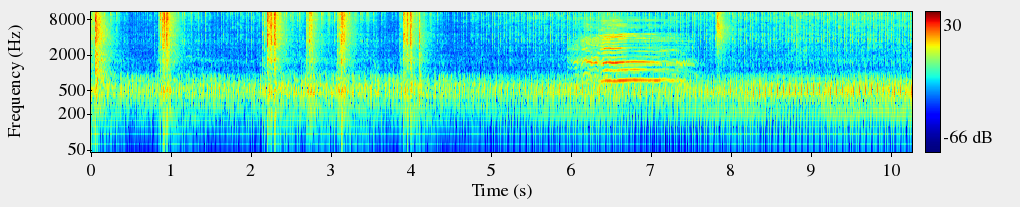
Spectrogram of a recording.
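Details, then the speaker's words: 700cc Yamaha FZ-07 engine in a Honda Grom build, first start, no coolant system connected; loud open-exhaust putter settles into even idle with a quick rev, runs clean and healthy. "But this thing sounded amazing. It idled super well. It revved up really quick, nice and perfect there. So this engine runs great."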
